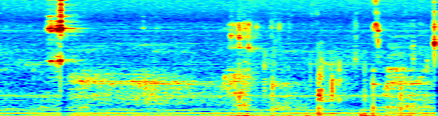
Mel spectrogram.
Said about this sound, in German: Ich kann ja schon mal kurz nippen. Mal gucken, wie er schon schmeckt.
